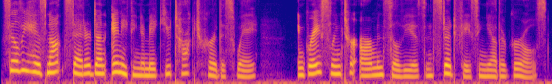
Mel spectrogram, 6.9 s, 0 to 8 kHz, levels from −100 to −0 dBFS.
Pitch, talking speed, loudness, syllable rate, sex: 230 Hz, 245 wpm, -18 LUFS, 5.8 syllables/s, female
